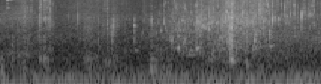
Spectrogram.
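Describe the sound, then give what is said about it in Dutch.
Dip net dragged along a stony stream bed, giving a continuous watery swishing and trickling, fairly loud and steady, with slight surges as the net moves through the water. “U heeft een schepnet mee. Een schepnet, een paar zeven. Gaan eens even kijken. Gaat ook over de bodem.”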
